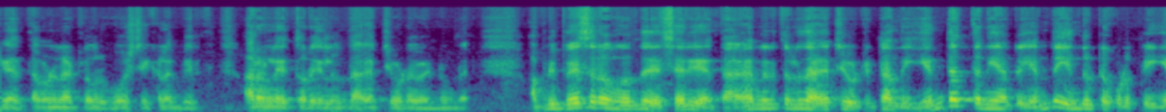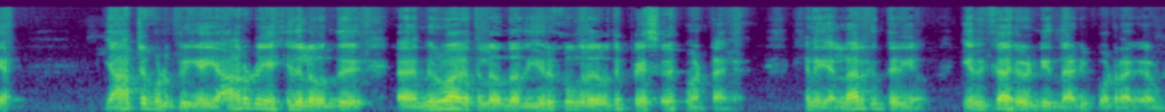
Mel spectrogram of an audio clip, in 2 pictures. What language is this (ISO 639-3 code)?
tam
